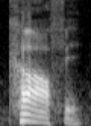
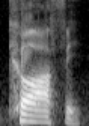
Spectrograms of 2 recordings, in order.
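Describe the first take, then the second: The two takes are said the same way.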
